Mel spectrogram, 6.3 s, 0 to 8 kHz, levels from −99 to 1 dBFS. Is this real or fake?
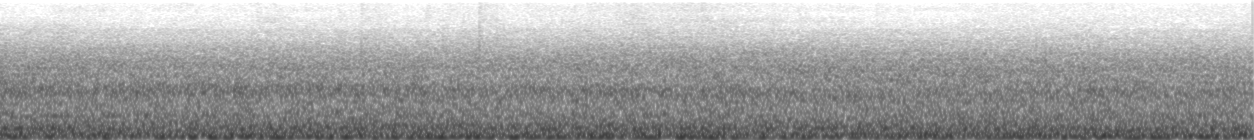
real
